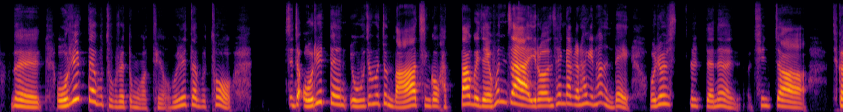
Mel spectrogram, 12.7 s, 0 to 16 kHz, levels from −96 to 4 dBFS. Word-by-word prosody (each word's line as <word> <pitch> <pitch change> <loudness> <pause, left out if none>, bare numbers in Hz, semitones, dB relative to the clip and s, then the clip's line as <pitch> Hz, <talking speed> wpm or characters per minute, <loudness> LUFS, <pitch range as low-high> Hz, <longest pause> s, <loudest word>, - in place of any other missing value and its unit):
네. 185 -6 +1 0.2
어릴 370 - +4
때부터 265 - -2
그랬던 175 0 -8
것 155 - -10
같아요. 140 +1 -15
어릴 225 +9 -4
때부터 235 0 -5 0.8
진짜 240 -2 -1
어릴 225 +12 +2
땐 260 -6 -1
요즘은 205 +9 -4
'좀 255 -7 -5
나아진 210 +6 +3
것 205 -1 -2
같다.'고 240 +9 +2
이제 205 -3 +2
혼자 285 - +6
이런 210 +2 -1
생각을 280 -2 -5
하긴 275 -2 -6
하는데 210 - -6 0.3
어렸을 260 +7 -3 0.4
때는 190 -3 -5 0.2
진짜 200 -8 0 0.4
제가 - - -1
215 Hz, 270 characters per minute, -21 LUFS, 190-265 Hz, 0.8 s, 혼자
